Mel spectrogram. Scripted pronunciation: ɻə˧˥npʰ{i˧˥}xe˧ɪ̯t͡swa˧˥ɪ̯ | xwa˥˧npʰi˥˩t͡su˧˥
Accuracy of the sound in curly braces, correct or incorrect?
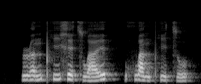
correct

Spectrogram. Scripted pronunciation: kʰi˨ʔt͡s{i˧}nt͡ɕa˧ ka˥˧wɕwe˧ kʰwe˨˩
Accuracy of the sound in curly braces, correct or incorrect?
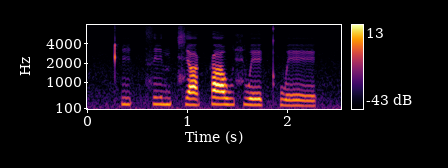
correct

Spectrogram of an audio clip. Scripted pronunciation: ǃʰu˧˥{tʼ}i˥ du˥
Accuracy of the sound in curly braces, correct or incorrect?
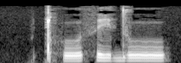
incorrect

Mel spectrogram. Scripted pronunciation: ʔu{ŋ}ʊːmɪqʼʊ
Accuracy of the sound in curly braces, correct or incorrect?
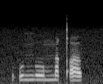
correct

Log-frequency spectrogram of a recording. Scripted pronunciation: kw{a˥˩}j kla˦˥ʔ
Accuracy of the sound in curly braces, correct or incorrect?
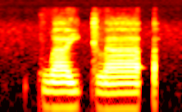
incorrect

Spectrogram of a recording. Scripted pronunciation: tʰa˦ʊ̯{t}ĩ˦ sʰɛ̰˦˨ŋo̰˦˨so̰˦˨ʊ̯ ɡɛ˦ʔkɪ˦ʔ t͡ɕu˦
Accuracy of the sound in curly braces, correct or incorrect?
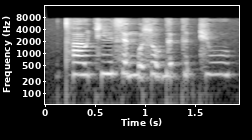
incorrect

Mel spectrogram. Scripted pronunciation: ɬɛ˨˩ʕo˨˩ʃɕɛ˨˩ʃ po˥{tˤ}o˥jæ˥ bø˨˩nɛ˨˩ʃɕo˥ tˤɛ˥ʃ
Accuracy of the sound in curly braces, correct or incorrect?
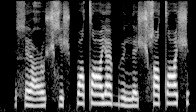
correct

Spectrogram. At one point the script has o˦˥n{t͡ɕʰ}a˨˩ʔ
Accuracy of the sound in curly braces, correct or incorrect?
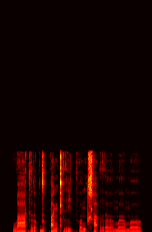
correct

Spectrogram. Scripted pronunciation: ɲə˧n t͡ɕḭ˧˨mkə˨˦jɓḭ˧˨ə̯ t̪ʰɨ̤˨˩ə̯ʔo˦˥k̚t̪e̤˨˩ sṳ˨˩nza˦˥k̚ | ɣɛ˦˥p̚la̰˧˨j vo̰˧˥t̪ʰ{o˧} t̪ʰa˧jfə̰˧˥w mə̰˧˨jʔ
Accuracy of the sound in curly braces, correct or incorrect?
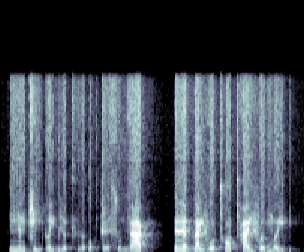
incorrect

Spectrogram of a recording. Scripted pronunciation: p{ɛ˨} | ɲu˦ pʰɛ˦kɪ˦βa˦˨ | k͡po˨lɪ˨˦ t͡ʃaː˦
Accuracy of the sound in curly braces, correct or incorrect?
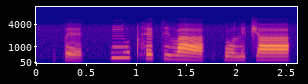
correct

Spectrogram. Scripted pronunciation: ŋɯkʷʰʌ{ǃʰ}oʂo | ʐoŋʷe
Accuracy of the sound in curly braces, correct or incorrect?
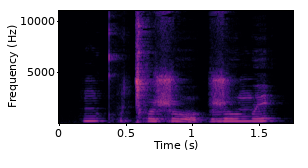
incorrect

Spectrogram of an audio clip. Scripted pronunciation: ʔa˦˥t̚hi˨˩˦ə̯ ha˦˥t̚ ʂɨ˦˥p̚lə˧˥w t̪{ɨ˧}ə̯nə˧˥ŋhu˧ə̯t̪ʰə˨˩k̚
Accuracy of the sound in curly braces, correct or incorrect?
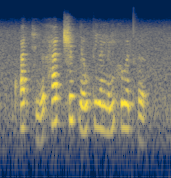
incorrect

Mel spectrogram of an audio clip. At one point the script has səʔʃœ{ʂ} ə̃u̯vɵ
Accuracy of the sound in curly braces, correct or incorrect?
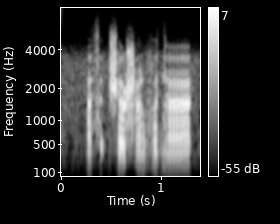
correct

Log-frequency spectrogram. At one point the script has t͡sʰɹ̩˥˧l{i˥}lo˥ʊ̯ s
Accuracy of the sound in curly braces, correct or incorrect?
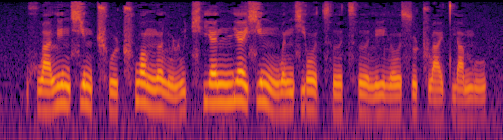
incorrect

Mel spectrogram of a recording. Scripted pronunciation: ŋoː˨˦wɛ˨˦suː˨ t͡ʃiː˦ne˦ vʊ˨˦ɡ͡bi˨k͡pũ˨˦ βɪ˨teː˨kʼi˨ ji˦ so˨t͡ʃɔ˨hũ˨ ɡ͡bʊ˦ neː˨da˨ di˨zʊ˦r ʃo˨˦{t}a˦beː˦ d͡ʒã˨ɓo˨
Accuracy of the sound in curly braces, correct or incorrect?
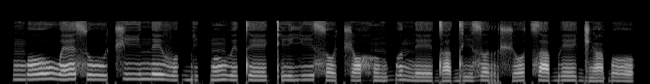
incorrect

